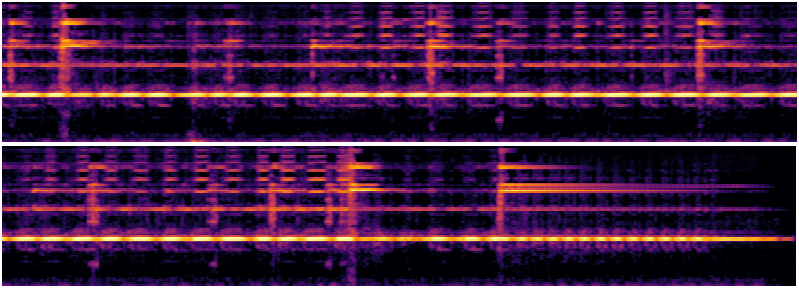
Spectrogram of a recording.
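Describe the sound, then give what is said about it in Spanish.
A small bell, rung in a spiritual ritual to drive away witchcraft and evil, rings over and over in a steady, fairly quick rhythm, its bright, high metallic tone sustaining and overlapping between strikes. Loud and alone, with no voices. “Invoco la llama violeta para que si en este momento hay algún demonio atormentando, a alguna persona con esta campana que he liberado aquí y ahora.”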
